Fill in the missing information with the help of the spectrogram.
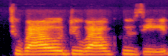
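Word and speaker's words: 脱裤子: sites and exfiltrating their data Library dragging is pronounced Tu dong kuu and its homophone Tu daow kuzi translates to trouser removal or to take off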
